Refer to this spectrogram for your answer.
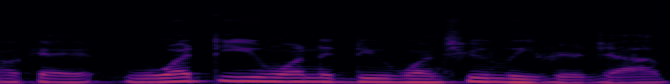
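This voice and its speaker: Somewhat breathy and flat, a man delivers his words at medium pitch in a monotone. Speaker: podcast host. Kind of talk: casual chat.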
